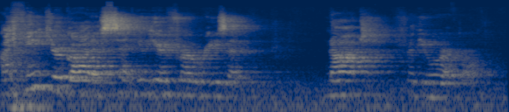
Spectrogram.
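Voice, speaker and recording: A woman's voice: fairly even intonation, moderate pace, close to an everyday voice. Woman playing guarded young princess, firm, clipped lines, stage reading, far from mic, faint hiss. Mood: firm, pained. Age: young adult. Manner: firm, terse. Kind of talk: staged dramatic script reading. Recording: very echoey hall, distant mic, hiss and rumble.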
